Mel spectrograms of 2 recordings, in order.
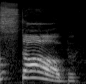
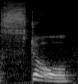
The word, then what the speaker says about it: Staub: that crazy lady allegedly Danielle Staub or stob is how I'd pronounce it but if you're watching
